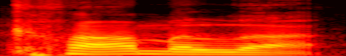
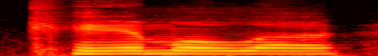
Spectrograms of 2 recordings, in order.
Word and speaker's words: Kamala: and this is kind of her name is kamla not camela not Kamala it's Kamala okay oh yeah uh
